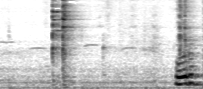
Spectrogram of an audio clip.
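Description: A short clatter of kitchen bowls about half a second in, with a brief ring, while ingredients are tipped into a glass mixing bowl. A voice speaks a word near the end.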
